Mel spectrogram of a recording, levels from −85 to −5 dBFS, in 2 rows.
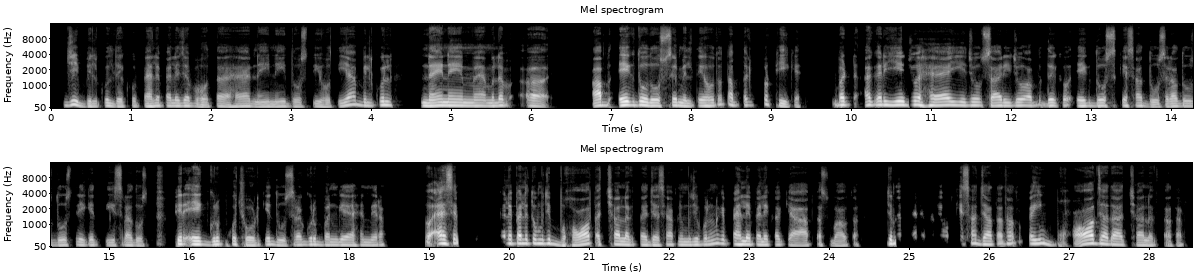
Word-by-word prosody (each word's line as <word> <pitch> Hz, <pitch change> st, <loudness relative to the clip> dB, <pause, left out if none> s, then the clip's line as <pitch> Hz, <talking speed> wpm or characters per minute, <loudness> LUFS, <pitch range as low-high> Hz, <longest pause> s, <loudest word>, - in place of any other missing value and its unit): जी 160 Hz, +5 st, +1 dB
बिल्कुल, 105 Hz, +2 st, -3 dB
देखो 100 Hz, +1 st, -5 dB
पहले-पहले 115 Hz, +3 st, -1 dB
जब 115 Hz, -3 st, -2 dB
होता 90 Hz, +2 st, -3 dB
है 105 Hz, +3 st, -2 dB
नई-नई 95 Hz, +1 st, -3 dB
दोस्ती 95 Hz, 0 st, -8 dB
होती 90 Hz, +4 st, -5 dB
है। 160 Hz, +5 st, +1 dB
बिल्कुल, 140 Hz, +4 st, 0 dB, 0.4 s
नए-नए 130 Hz, +2 st, +5 dB
में 125 Hz, -1 st, +1 dB
मतलब 120 Hz, +3 st, 0 dB, 0.2 s
अ, 110 Hz, -5 st, 0 dB, 0.6 s
अब 135 Hz, +1 st, +4 dB
1-2 145 Hz, 0 st, +7 dB
दोस्त 125 Hz, -2 st, +2 dB
से 140 Hz, -, +3 dB
मिलते 120 Hz, 0 st, 0 dB
हो 120 Hz, 0 st, +3 dB
तो -, -, -5 dB
तब 155 Hz, -6 st, -3 dB
तक 135 Hz, -, -4 dB, 0.2 s
तो -, -, 0 dB
ठीक 105 Hz, -, -3 dB
है। 85 Hz, -, -7 dB, 0.5 s
बट 155 Hz, 0 st, +2 dB
अगर 155 Hz, +1 st, +3 dB
ये 155 Hz, +1 st, +6 dB
जो 160 Hz, +3 st, 0 dB
है 140 Hz, +2 st, +4 dB
ये 140 Hz, -2 st, +1 dB
जो 140 Hz, +1 st, 0 dB
सारी 125 Hz, 0 st, +1 dB
जो 130 Hz, +1 st, 0 dB
अब 130 Hz, +4 st, -3 dB
देखो 130 Hz, 0 st, 0 dB
एक 115 Hz, 0 st, +2 dB
दोस्त 120 Hz, 0 st, -1 dB
के 125 Hz, -, -1 dB
साथ 120 Hz, +1 st, -4 dB
दूसरा 95 Hz, +2 st, -3 dB
दोस्त, 105 Hz, -1 st, -5 dB
दोस्त 105 Hz, +3 st, -4 dB
लेके 110 Hz, -1 st, -2 dB
तीसरा 105 Hz, -1 st, -6 dB
दोस्त 95 Hz, -1 st, -7 dB, 0.3 s
फ़िर 150 Hz, -2 st, +6 dB
1 135 Hz, -3 st, +5 dB
ग्रुप 135 Hz, +2 st, +1 dB
को 135 Hz, -, +2 dB
छोड़ 105 Hz, -4 st, -1 dB
के 130 Hz, -, -2 dB
दूसरा 110 Hz, -2 st, -3 dB
ग्रुप 125 Hz, +1 st, -1 dB
बन 115 Hz, 0 st, -1 dB
गया 115 Hz, -2 st, 0 dB
है 100 Hz, -, -8 dB
मेरा। 110 Hz, +1 st, -3 dB, 0.5 s
तो -, -, +2 dB
ऐसे 175 Hz, +1 st, +6 dB, 0.4 s
पहले-पहले 175 Hz, 0 st, +1 dB
तो 180 Hz, +1 st, 0 dB
मुझे 175 Hz, 0 st, +3 dB
बहुत 125 Hz, -, +1 dB
अच्छा 140 Hz, +3 st, 0 dB
लगता 125 Hz, -1 st, 0 dB
है 115 Hz, -, +1 dB
जैसे 110 Hz, +1 st, -3 dB
आपने 125 Hz, 0 st, -3 dB
मुझे 125 Hz, +1 st, 0 dB
बोला 130 Hz, +4 st, -2 dB
न 185 Hz, -, -2 dB
कि 170 Hz, -, -2 dB
पहले-पहले 135 Hz, -5 st, +2 dB
का 125 Hz, 0 st, -5 dB
क्या 105 Hz, -6 st, -5 dB
आपका 100 Hz, -, -6 dB
स्वभाव 95 Hz, -2 st, -7 dB
था। -, -, -14 dB, 0.4 s
जब -, -, +4 dB
मैं -, -, -3 dB
पहले -, -, -22 dB
उनके -, -, -15 dB
साथ 180 Hz, -1 st, -2 dB
जाता 135 Hz, -1 st, 0 dB
था 165 Hz, 0 st, -2 dB
तो 230 Hz, +4 st, -19 dB
कहीं 165 Hz, +2 st, +3 dB, 0.2 s
बहुत 165 Hz, +4 st, +4 dB
ज़्यादा 145 Hz, -6 st, +2 dB
अच्छा 105 Hz, -2 st, -5 dB
लगता 100 Hz, -2 st, -5 dB
था, -, -, -10 dB
125 Hz, 200 wpm, -22 LUFS, 105-140 Hz, 0.6 s, 1-2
